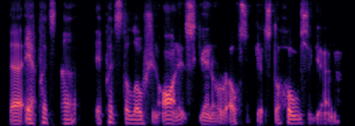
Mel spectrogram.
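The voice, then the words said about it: Good impression of a creepy film character. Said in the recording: “That's a very good impression. ... Yes, into Buffalo Bill.”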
